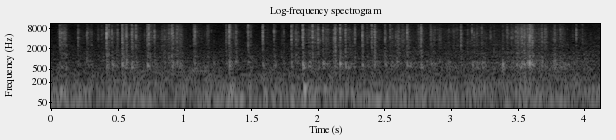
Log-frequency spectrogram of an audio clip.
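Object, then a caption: Plastic laptop keyboard. Fast two-handed fingertip typing on the plastic keys of an old dark grey plastic laptop lying open. The clip is a quick, steady run of short, dry, bright clicks with a few louder taps standing out.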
